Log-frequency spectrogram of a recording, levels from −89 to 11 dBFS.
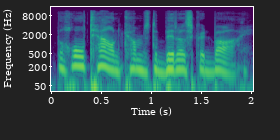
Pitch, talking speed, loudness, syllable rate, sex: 155 Hz, 265 wpm, -16 LUFS, 5.9 syllables/s, male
